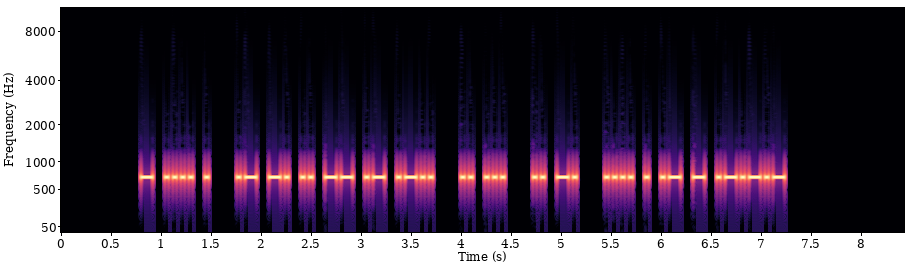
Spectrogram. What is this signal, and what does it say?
Morse code, heard as a keyed tone, about 30 wpm, 700 Hz. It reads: THE ANIMAL IS IN HEAT.
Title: Sentences from Top 1000 Words - Review Part 3 - 30wpm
